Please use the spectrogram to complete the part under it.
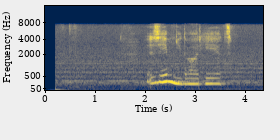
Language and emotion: Russian, sad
